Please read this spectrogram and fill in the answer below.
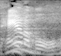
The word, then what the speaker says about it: Hannibal: His yeah. name rhymes with cannibal. It's Hannibal.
